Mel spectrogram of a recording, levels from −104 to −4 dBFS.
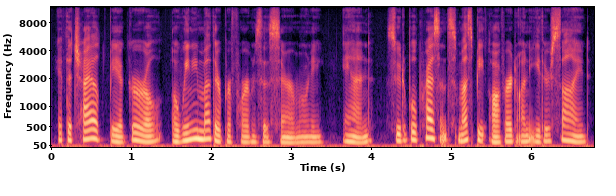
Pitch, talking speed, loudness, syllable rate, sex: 155 Hz, 185 wpm, -18 LUFS, 5.3 syllables/s, female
